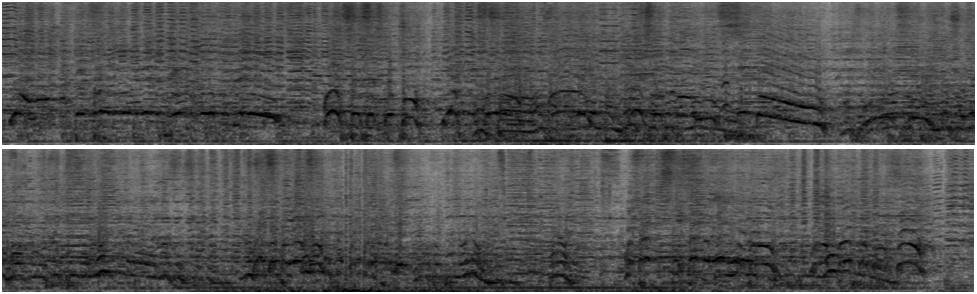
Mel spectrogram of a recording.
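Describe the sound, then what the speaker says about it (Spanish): Live banda brass band playing at a town festival with clowns and acrobats in Yacochi, loud and continuous with a steady low bass pulse, a crowd murmuring and whooping throughout. "¡Así se escucha la banda!"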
